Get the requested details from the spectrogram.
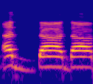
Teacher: دال میں بھی دا دا میں آواز ہے، کوئی ہوا جیسی چیز نہیں ہے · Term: جہر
